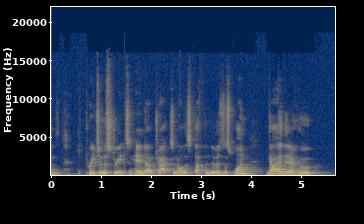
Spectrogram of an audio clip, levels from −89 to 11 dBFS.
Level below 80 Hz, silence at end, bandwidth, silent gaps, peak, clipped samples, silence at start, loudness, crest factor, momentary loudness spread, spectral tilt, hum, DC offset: -54 dBFS; 0.3 s; 16 kHz; none; -8 dBFS; under 0.1%; 0 s; -19 LUFS; 12 dB; 8 LU; -5.5 dB/octave; none; under 0.1%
